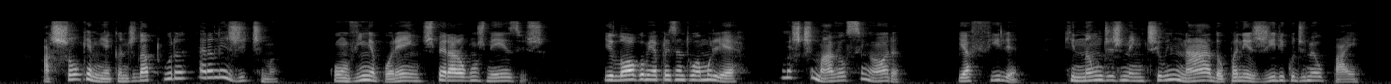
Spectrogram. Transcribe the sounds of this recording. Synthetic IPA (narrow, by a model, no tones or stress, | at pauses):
a̰ʃowkɪɐmĩɲɐkɐ̃nd͡ʒid̪at̪uɾɐɛɾɐleʒit͡ʃimɐ | kõvĩɲɐpoɾẽj̃ɪʃpeɾaɾawɡũzmezɪ̰ʃ | ɪlɔɡʊmiapɾezẽnt̪owɐmuʎɛɾ | ũmɐeʃt͡ʃimavewseɲɔɾɐ̰ | iɐfiʎɐ̰ | kɪnɐ̃w̃d͡ʒɪʒmẽnt͡ʃiwẽj̃nad̪ɐʊpɐneʒiɾikʊd͡ʒɪmewpaj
